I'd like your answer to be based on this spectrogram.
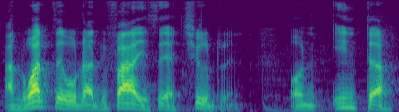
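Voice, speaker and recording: A man's voice: low voice, expressive, a little slow, a bit bright. A man reading scripted documentary narration. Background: music.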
